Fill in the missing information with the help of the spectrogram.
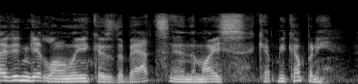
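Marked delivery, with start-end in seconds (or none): none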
